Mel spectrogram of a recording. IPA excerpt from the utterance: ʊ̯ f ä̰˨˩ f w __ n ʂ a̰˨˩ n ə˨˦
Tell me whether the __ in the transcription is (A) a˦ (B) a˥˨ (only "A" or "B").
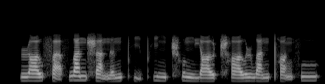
A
